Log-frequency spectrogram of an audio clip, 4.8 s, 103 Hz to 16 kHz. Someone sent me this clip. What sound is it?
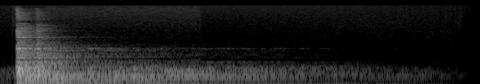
as ab os metal hits muted 2
Various deep metalic hits and sqeeks grabbed with contact mic, processed
sci-fi, atmosphere, dar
